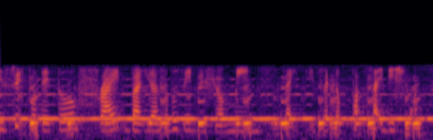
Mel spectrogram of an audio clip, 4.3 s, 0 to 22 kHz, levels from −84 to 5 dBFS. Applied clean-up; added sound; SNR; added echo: none; Keyboard (musical); -4 dB; none.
